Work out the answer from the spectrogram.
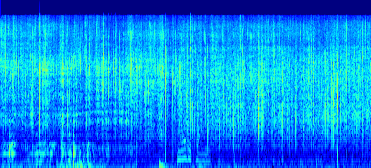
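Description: Chopped onions sautéing in hot olive oil in a skillet: a steady frying sizzle scattered with small crackling pops, the oil hot enough to fry them.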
